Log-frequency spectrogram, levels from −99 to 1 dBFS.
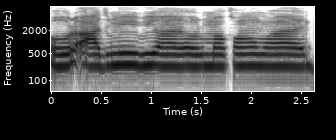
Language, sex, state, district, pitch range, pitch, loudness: Maithili, male, Bihar, Araria, 230-240 Hz, 230 Hz, -11 LUFS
